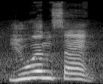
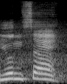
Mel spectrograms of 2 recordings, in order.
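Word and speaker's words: Tuensang: Okay, the pronunciation is Yuan Sang. T silent है, Yuan Sang.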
